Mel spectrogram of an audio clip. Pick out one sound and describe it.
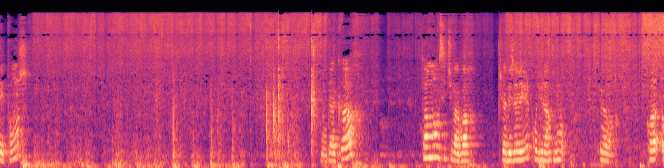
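A sponge scrubs a steel sink with a soft rubbing sound.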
